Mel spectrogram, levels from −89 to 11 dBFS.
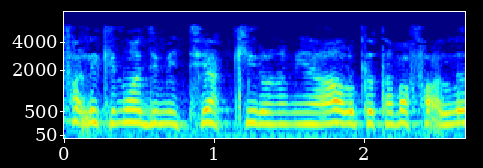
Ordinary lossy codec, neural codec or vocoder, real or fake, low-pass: MP3, 24 kbps; none; real; 7.2 kHz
